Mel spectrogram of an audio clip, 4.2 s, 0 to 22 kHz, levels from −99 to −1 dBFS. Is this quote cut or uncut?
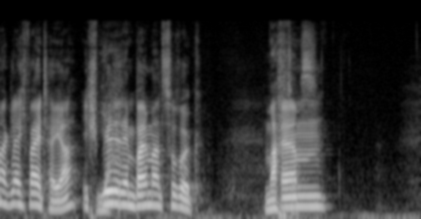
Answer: uncut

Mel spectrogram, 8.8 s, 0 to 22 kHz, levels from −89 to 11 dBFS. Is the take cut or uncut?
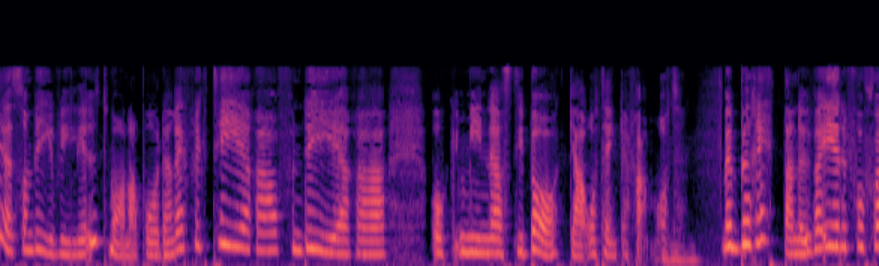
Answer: uncut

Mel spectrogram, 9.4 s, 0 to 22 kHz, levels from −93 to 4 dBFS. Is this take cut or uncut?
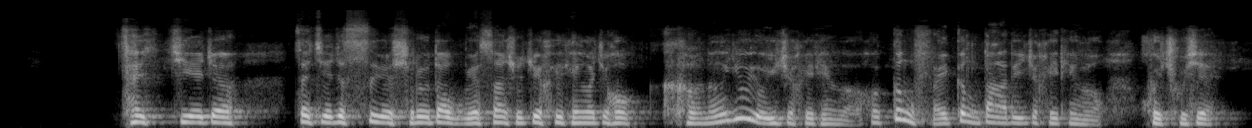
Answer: uncut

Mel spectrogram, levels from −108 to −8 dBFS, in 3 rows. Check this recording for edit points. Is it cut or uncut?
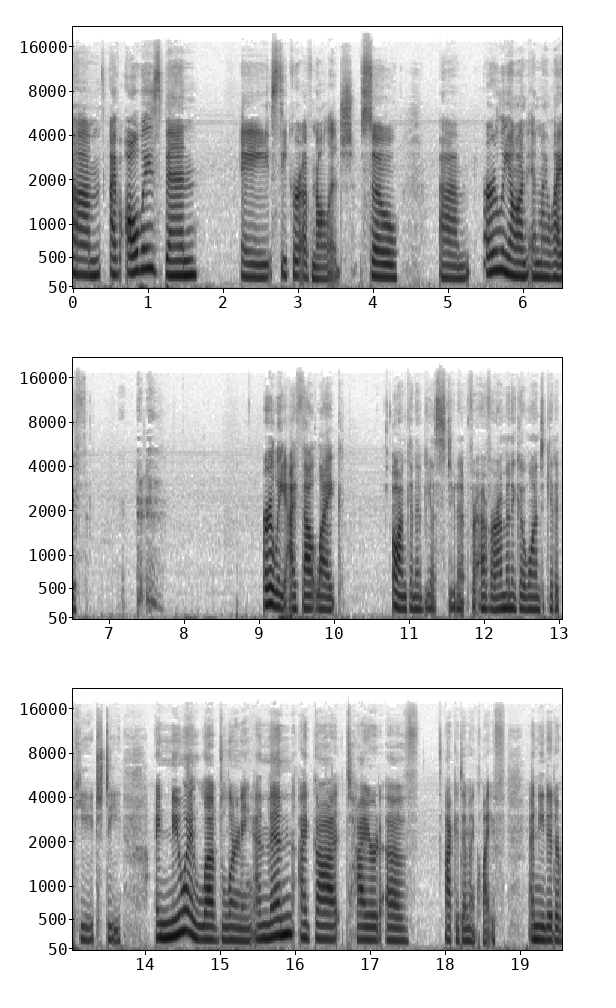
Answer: uncut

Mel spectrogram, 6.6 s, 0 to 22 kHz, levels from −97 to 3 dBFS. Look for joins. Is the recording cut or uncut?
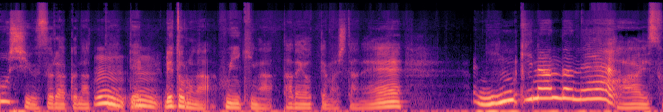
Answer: cut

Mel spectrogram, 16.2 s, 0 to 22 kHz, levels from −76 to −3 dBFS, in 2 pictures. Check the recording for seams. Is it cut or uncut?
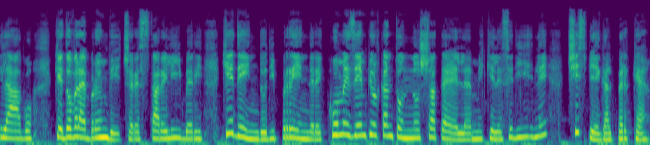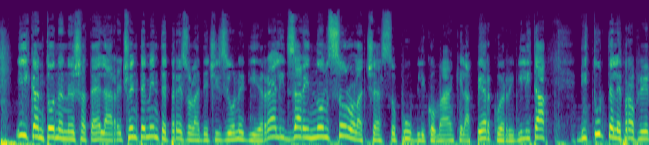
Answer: uncut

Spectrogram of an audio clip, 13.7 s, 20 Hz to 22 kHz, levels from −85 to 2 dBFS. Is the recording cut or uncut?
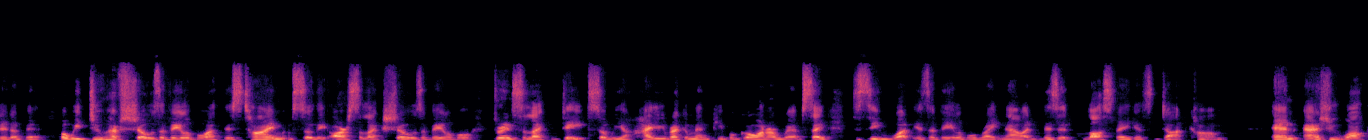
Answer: uncut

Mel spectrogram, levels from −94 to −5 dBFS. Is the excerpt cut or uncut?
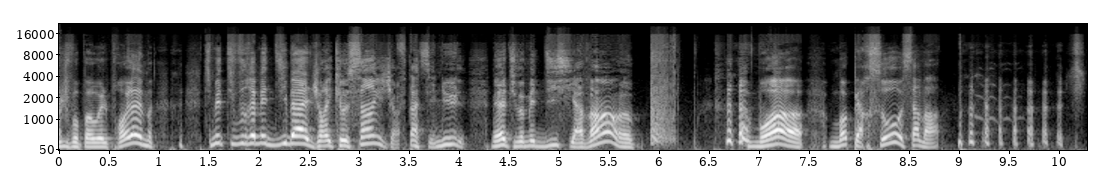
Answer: cut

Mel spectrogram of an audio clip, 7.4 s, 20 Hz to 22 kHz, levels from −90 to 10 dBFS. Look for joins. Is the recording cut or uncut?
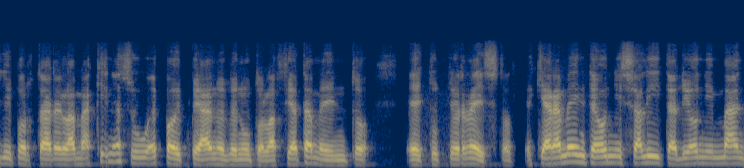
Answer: cut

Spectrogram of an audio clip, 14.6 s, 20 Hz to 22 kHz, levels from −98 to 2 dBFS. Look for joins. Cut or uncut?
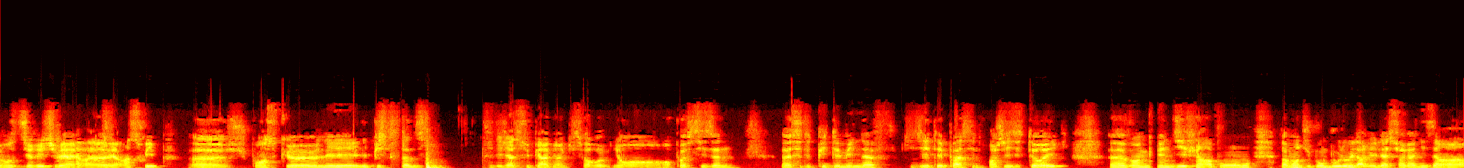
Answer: uncut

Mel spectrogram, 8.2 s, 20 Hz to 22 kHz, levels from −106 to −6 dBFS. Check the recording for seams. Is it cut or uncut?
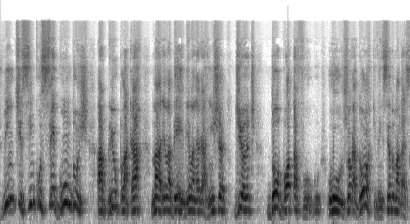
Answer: uncut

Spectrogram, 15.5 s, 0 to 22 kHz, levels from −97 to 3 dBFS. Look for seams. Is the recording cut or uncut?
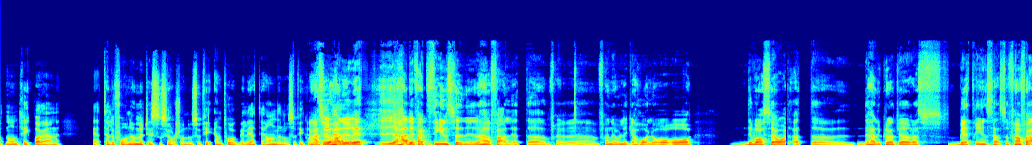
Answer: cut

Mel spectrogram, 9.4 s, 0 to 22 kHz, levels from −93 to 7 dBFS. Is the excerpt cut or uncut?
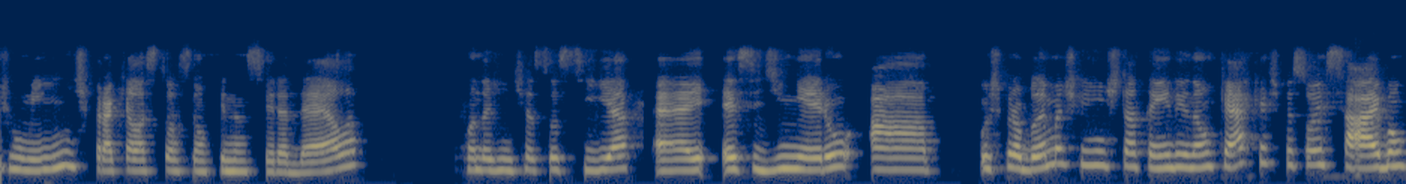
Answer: cut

